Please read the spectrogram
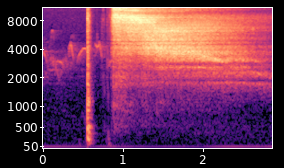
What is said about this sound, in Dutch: Klinkt het opeens. De ballon is niet goed dichtgeknoopt. Er loopt lucht uit. De ballon schiet door de lucht op en neer en heen en weer.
